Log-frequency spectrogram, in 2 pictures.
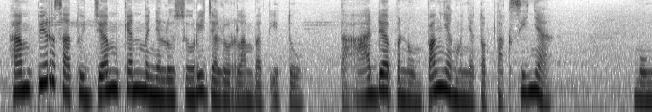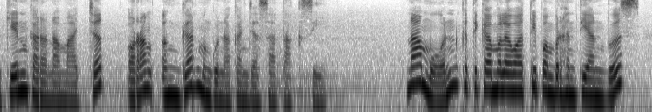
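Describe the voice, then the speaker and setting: A woman narrates a story in an even, measured way, with a mid-range voice. A faint hiss of background noise sits under her narration. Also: lowish voice.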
